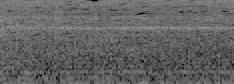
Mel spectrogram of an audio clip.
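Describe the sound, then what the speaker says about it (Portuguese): Uruçu-amarela stingless bees (Melipona rufiventris) buzzing during a colony split, a faint, steady, close insect drone with no breaks and no talking. "Deixa eu já retirar as abelhas."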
